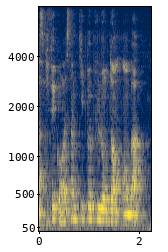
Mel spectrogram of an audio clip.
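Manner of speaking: normal talking voice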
